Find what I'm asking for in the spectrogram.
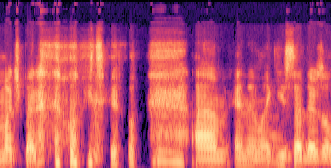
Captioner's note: laughs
